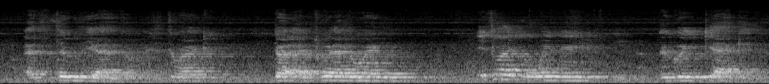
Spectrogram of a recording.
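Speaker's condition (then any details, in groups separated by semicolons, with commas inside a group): Cerebral palsy; spastic quadriplegic, all four limbs, wheelchair, past surgeries; voice not always strong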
